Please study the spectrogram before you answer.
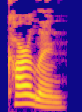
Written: karlyn

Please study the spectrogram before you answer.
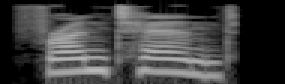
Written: front-end

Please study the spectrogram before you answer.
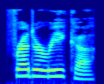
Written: friederike

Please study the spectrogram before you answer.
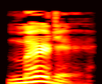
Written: murder

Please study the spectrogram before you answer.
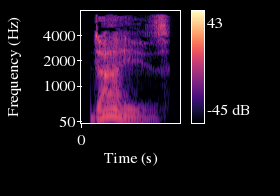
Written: dies

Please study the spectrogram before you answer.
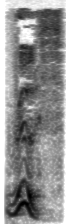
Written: ruth

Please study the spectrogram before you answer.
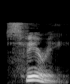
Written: sphery

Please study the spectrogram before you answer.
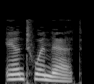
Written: antoinette

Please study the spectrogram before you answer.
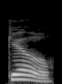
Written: gil

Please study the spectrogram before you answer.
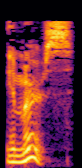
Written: immerse

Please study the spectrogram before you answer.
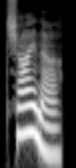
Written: chynna

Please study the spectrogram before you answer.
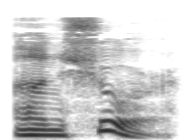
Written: unsure

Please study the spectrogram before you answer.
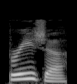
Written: brisia

